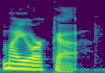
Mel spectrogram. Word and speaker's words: Mallorca: All right, let's move along to Mallorca. Am I saying it correctly? – Yeah.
